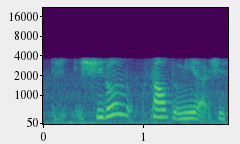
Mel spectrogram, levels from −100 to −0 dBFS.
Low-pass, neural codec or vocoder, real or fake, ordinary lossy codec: 3.6 kHz; none; real; none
